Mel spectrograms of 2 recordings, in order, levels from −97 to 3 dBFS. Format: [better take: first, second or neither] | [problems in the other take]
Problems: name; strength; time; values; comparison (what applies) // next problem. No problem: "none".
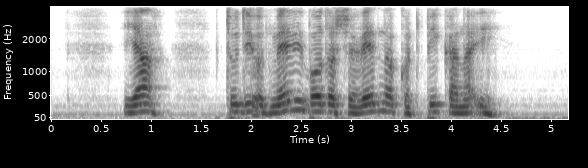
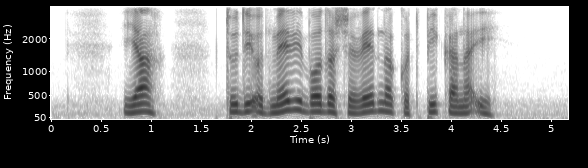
second | room echo; dies away in 0.2 s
